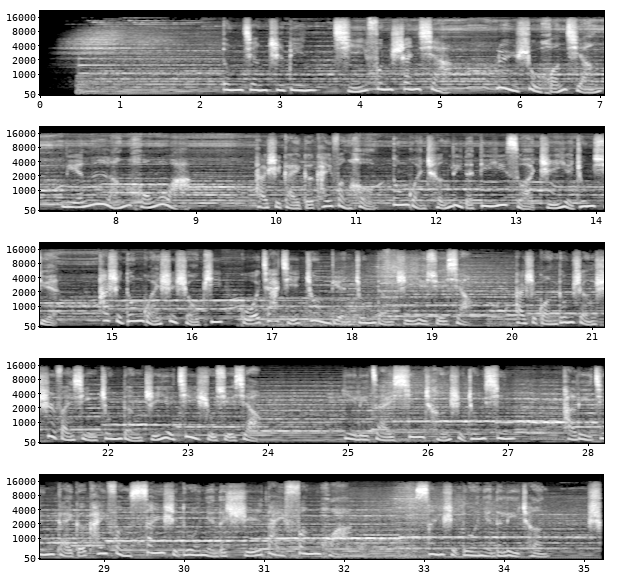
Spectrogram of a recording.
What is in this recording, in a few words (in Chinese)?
专题 学校 学校宣传 温柔, 女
